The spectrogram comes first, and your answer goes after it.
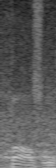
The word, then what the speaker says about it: Basel: Funny, isn't it, how it was always known as Basle when I was a boy at school, but now we're told the correct pronunciation is Basel.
